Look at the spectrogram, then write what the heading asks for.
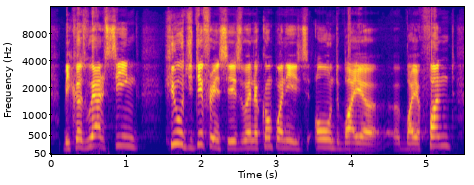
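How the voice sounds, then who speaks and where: A man talks at a moderate pace in a Romanian accent. His intonation is lively. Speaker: trade unionist. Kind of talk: meeting intervention. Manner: halting.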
